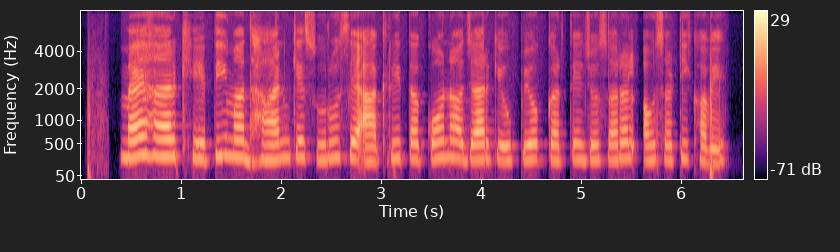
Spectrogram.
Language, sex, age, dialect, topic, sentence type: Chhattisgarhi, female, 31-35, Northern/Bhandar, agriculture, question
